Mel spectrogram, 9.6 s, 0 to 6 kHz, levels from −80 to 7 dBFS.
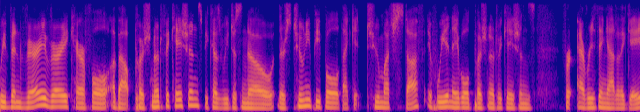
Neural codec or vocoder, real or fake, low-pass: codec, 16 kHz, 8 kbps, FunCodec, trained on Chinese and English, 25 frames a second; fake; 5.4 kHz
